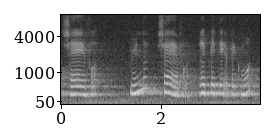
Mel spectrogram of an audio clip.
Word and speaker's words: chèvre: Et vous voyez, je prononce chèvre.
